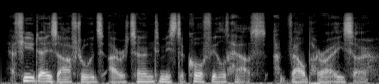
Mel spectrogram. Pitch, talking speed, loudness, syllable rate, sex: 115 Hz, 190 wpm, -18 LUFS, 6.1 syllables/s, male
